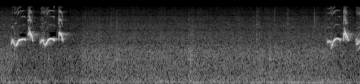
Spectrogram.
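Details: Orange-headed thrush with rain in the background: two short bursts of bright looping whistled notes, separated by nearly three seconds of rain hiss.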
